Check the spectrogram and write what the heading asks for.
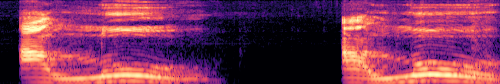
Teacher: como um som mais fechado e longo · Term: Ómega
